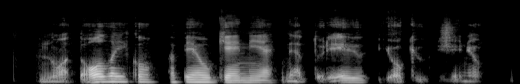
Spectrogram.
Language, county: Lithuanian, Marijampolė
